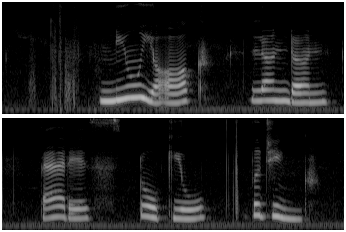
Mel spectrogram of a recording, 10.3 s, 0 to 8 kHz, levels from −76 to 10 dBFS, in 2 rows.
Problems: background sounds at intervals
